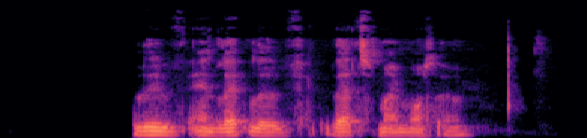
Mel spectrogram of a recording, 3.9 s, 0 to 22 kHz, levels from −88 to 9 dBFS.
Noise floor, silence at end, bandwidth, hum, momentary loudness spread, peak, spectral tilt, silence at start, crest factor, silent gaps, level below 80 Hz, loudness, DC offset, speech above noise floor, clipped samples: under -90 dBFS; 0.8 s; 16 kHz; none; 15 LU; -4 dBFS; -5.5 dB/octave; 0.9 s; 20 dB; none; -58 dBFS; -22 LUFS; under 0.1%; over 69 dB; under 0.1%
